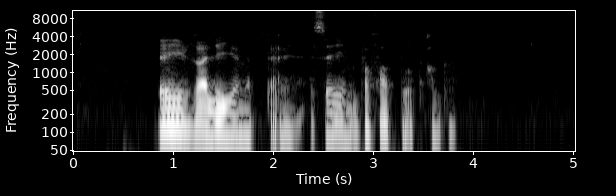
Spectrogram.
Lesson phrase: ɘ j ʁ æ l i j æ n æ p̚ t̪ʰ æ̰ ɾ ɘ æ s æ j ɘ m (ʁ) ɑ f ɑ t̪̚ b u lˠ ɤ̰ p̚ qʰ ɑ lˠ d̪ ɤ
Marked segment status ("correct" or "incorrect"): incorrect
